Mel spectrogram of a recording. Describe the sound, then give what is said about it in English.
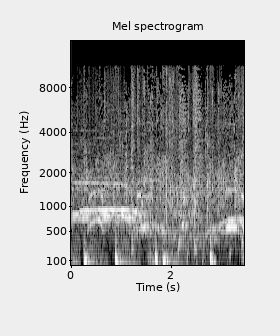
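A group of students from Boston Adventist Dream Academy claps steadily for the Patriots' Shaq Mason, a dense crackle of applause running the whole time, with low thumps and a few high whoops rising above it. “Let's give a round of applause for the Patriots' own Shaq Mason.”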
